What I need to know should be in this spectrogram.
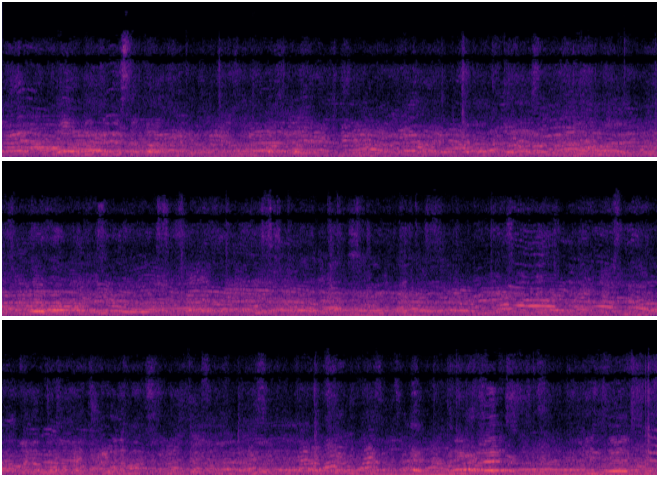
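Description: A large crowd chatters and cheers loudly in a big echoing stadium.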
